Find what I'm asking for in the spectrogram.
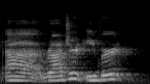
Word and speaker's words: Roger Ebert: Roger Ebert, is that how you say it? – Mm-hmm.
